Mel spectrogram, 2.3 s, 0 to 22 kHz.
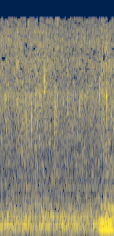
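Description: Hotpoint Ariston LFT228A dishwasher running, with a steady rush of water inside it.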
